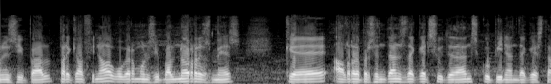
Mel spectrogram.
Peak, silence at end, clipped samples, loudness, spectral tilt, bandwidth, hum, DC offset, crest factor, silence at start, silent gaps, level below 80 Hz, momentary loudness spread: 0 dBFS; 0 s; 1%; -11 LUFS; -7 dB/octave; 10.5 kHz; none; 0.8%; 10 dB; 0 s; none; -46 dBFS; 4 LU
